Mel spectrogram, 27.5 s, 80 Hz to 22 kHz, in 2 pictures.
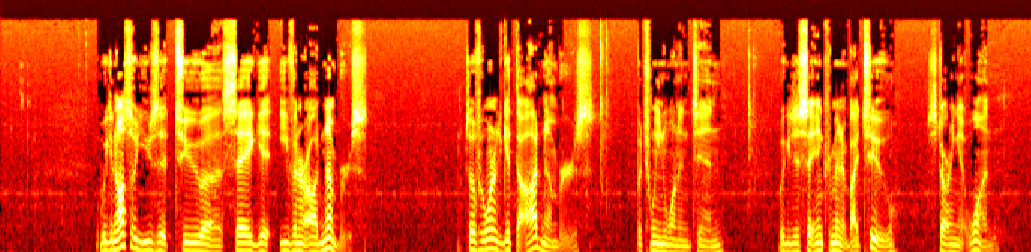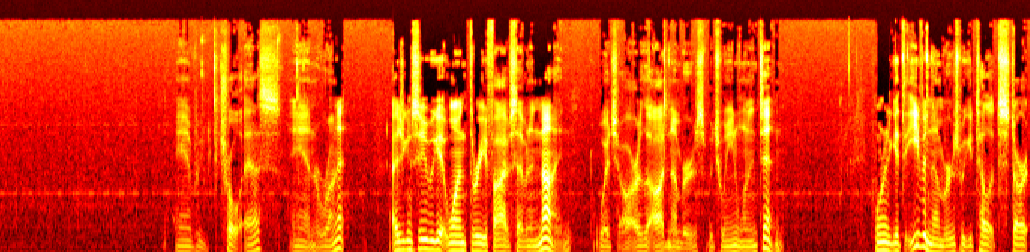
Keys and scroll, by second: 7.9 BackSpace, 9.9 2, 16.5 ctrl+s, 17.6 ctrl+shift+z, 22.5 j, 25.7 Left, 27.0 BackSpace.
